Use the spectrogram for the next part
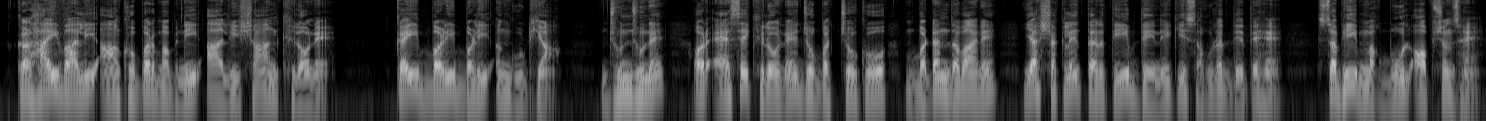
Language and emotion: Urdu, neutral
